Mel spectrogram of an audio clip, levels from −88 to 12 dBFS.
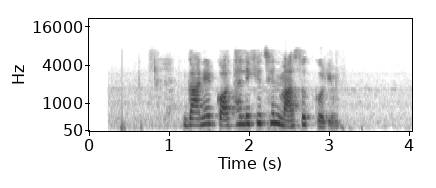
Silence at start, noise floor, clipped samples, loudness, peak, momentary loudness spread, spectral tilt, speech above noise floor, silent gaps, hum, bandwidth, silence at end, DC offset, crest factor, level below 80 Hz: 0.4 s; -59 dBFS; under 0.1%; -17 LUFS; 0 dBFS; 11 LU; -5 dB/octave; 43 dB; none; none; 7.4 kHz; 0.85 s; under 0.1%; 18 dB; -60 dBFS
